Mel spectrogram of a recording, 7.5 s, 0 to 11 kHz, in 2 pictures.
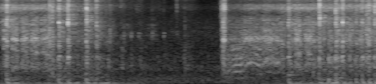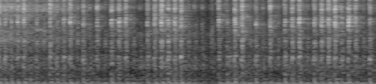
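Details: Massey Ferguson 135, Continental engine, first start after head gasket replacement on a makeshift tank, valves to be rechecked warm: cranks, catches, runs fast and uneven-sounding as throttle comes up, keeps running; engine starting.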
